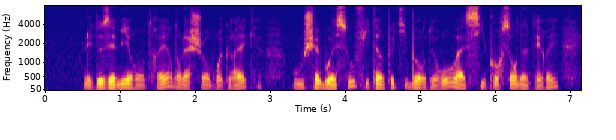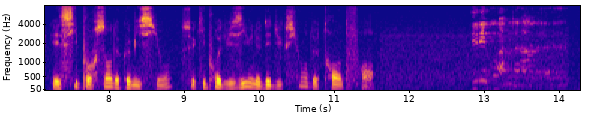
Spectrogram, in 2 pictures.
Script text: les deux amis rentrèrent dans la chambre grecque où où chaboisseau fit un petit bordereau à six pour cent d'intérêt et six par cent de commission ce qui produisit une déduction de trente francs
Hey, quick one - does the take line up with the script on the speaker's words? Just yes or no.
no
